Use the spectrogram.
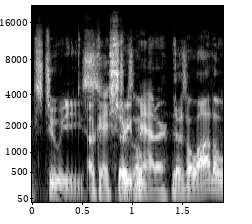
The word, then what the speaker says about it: Streitmatter: of Street matters around so that's how everybody pronounces it and it was just easier to go it Street matter just like it's too easy it's easy yeah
